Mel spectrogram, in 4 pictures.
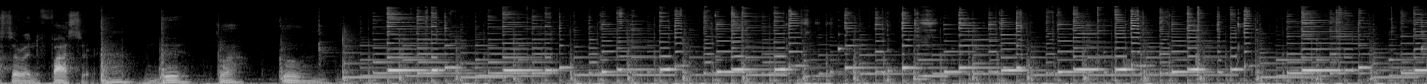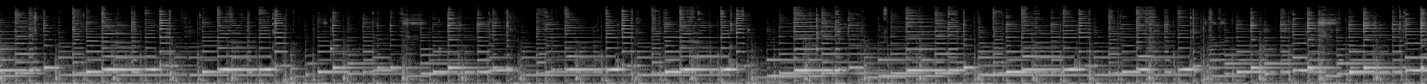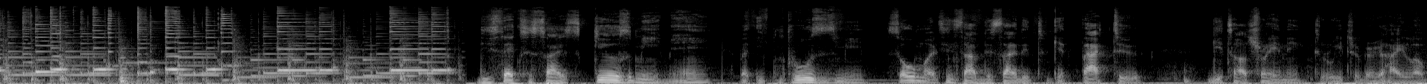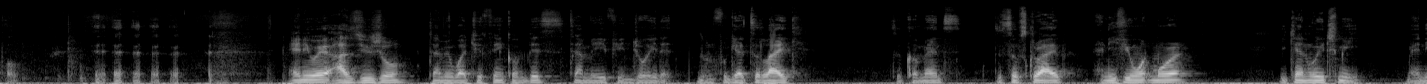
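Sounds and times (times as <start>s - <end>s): acoustic guitar fast picking: 2.8s - 33.2s.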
